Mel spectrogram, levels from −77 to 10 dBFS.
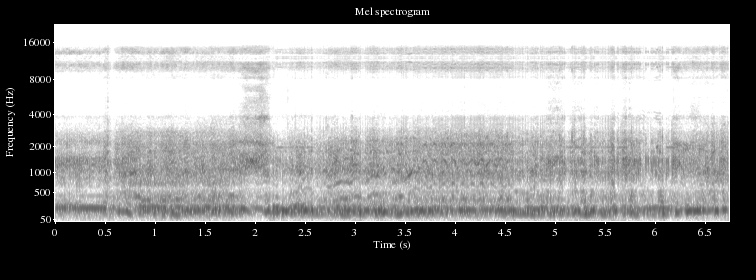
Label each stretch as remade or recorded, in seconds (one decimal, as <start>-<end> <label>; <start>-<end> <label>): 0.0-2.2 remade; 2.2-6.2 recorded; 6.2-6.7 remade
